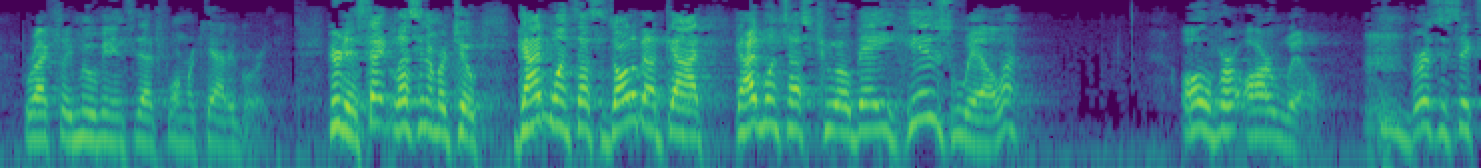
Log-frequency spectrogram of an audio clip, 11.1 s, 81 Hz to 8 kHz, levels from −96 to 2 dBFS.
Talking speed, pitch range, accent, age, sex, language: 175 wpm, 200-255 Hz, American, 50-69, male, English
